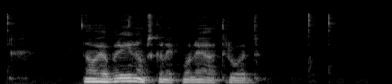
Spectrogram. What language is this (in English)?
Latvian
